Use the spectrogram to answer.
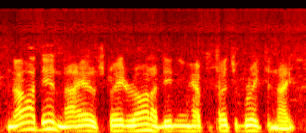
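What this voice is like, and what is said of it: Speaks with a noticeable accent. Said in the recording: “I love ... accent”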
